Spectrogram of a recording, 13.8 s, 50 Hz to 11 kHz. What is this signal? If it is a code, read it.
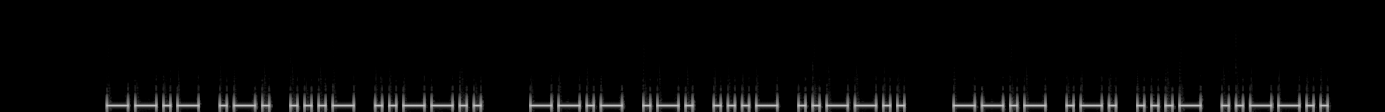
Morse code, heard as a keyed tone, about 17 wpm, 700 Hz. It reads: QRV? QRV? QRV?
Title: Q-Codes Repeated 3x 17wpm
